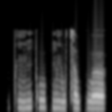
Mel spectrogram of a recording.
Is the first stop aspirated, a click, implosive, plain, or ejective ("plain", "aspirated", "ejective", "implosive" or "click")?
aspirated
